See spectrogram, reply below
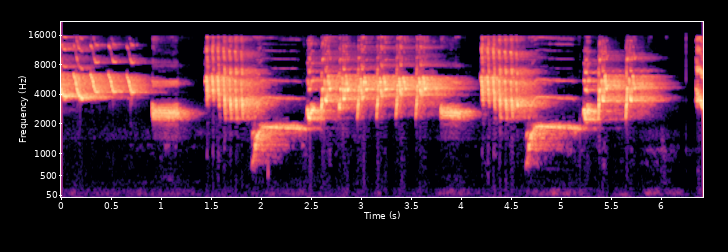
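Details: Female Asian pied starling calling to a male: loud, varied bursts of harsh harmonic notes, rapid stuttering series, clear whistles and descending slurred notes, repeated in lively phrases with brief pauses and a short silence near the end.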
